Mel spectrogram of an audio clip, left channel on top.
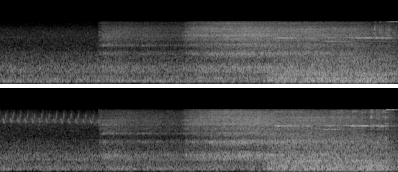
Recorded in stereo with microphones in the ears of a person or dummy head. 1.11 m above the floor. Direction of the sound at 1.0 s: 20° right (ahead or behind).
